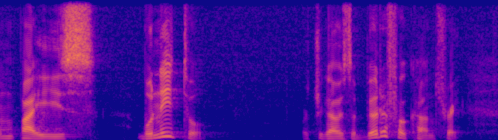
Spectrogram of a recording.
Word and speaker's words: bonito: Whereas in Brazilian Portuguese, Portugal é país bonito. The O becomes U, okay? We write bonito, but we pronounce bonito.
